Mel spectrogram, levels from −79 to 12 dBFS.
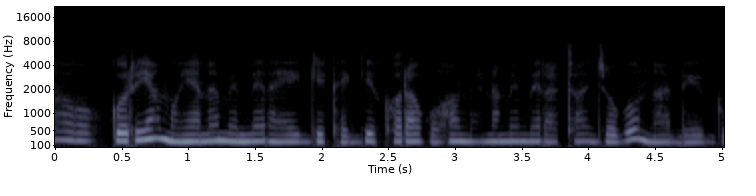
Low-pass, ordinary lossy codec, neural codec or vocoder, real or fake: none; none; codec, 16 kHz, about 1 kbps, DyCAST, with the encoder's durations; fake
